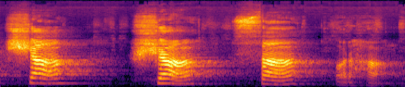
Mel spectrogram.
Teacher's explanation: इनका उच्चारण रगड़ से होता है, अर्थात घर्षण से होता है, जिस कारण इनके उच्चारण में वायु गर्म हो जाती है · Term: ऊष्म व्यंजन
